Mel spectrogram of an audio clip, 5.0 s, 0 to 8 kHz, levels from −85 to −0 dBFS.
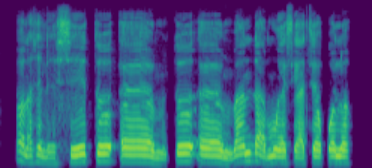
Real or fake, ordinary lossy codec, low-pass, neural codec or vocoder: real; none; 7.2 kHz; none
